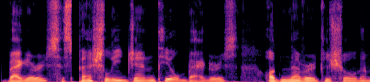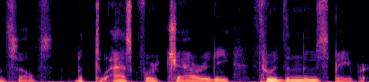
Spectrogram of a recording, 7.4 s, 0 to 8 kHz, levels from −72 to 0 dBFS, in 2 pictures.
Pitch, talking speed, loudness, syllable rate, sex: 110 Hz, 140 wpm, -18 LUFS, 4.6 syllables/s, male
